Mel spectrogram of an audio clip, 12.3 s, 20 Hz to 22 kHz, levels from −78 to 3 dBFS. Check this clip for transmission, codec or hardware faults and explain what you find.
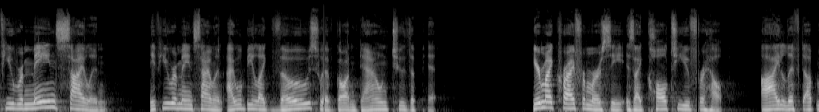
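Two brief dropouts are present, both consistent with a Bluetooth stall. The first runs from 4.84 to 4.87 s, between "be like those who" and "have gone down to"; the second from 10.45 to 10.47 s, just after "I call to you". Each is a hard cut to silence of 22 to 24 ms before the speech resumes. The likely cause is interference delaying packets so the headphone buffer emptied and playback paused until retransmissions arrived.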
